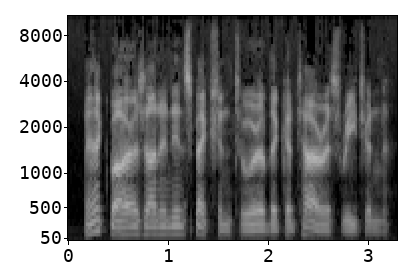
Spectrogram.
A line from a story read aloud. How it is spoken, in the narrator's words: Rayikan said grimly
